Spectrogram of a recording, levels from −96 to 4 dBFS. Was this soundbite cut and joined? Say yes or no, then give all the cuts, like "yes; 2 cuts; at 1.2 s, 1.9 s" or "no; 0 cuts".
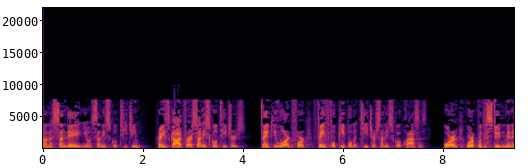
no; 0 cuts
